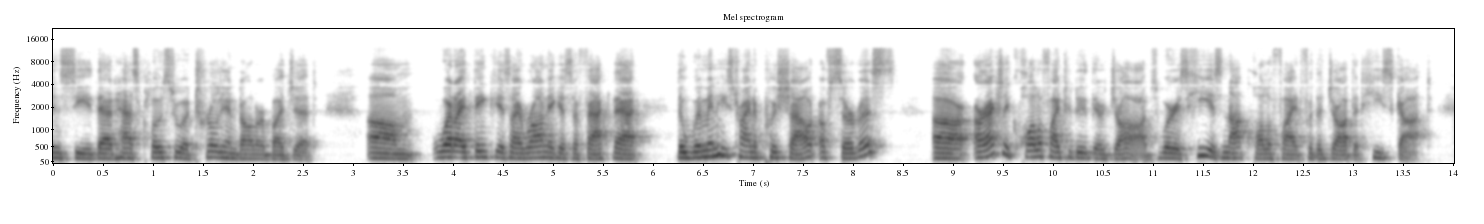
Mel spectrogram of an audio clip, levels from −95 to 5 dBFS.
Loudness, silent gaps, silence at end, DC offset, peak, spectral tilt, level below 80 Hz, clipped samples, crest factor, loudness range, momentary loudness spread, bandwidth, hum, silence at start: -29 LUFS; none; 0.3 s; under 0.1%; -10 dBFS; -6 dB/octave; -72 dBFS; under 0.1%; 18 dB; 4 LU; 9 LU; 12.5 kHz; none; 0 s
